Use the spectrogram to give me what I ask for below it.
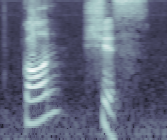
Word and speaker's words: conscious: not apply here okay conscious how many syllables do i have two and i will stress on corn conscious okay precious how many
